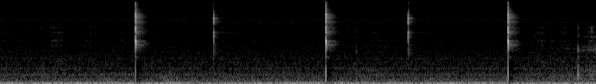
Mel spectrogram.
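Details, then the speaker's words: Chinese tankless instant water heater, disassembled, control selector turned by hand: five crisp sharp clicks at uneven spacing over a quiet room hum; a normal position detent with no contacts or electronics, switching nothing. "вы думаете он чего-то включает выключает тут нет никаких контактов и какой в нём электроники не это он щелкает"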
